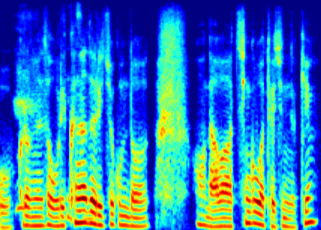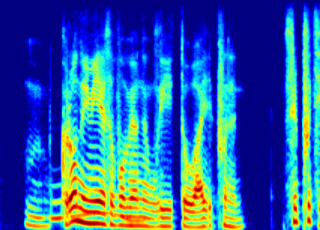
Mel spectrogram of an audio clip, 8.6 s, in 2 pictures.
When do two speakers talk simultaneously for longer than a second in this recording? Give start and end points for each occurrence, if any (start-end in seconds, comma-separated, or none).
4.9-6.3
